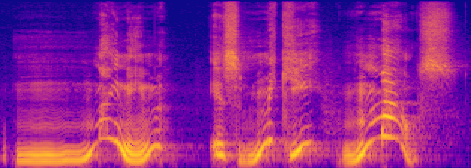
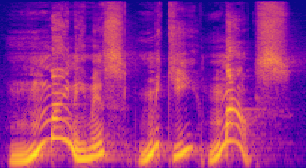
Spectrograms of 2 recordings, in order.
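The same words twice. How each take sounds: First: Very slow, high falsetto cartoon mouse; Mickey Mouse, drawn out. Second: High falsetto cartoon mouse voice; Mickey Mouse. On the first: Man finding the tones of his impression, slow high mouse voice. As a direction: stretch each word in a squeaky falsetto. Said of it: "That's my key in". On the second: Man trying his childhood impression, high cartoon mouse voice. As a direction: introduce yourself in a slow, squeaky falsetto. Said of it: "one of my first impressions was of Mickey Mouse". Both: Shown as a demonstration.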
